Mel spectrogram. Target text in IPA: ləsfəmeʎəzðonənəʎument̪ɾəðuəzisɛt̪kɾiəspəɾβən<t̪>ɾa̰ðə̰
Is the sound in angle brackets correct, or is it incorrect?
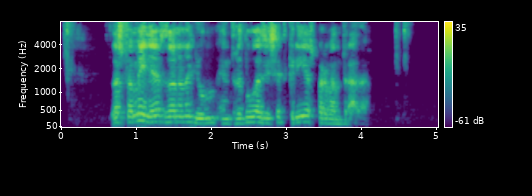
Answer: correct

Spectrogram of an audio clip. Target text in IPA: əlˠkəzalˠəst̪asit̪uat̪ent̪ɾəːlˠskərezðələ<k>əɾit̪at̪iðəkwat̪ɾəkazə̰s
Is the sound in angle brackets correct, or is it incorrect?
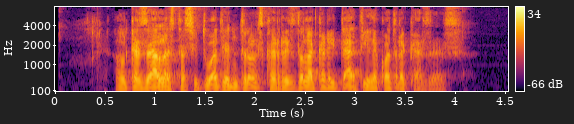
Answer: correct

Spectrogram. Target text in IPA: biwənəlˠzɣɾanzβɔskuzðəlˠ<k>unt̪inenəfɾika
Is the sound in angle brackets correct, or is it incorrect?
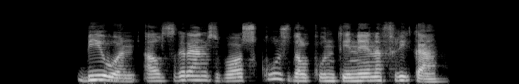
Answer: correct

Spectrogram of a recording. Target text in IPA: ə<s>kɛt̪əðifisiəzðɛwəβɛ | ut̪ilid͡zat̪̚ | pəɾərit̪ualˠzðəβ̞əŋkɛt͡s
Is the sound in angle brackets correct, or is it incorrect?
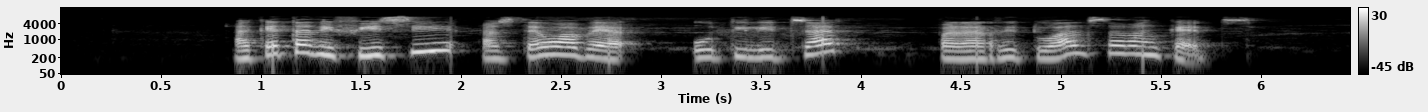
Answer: incorrect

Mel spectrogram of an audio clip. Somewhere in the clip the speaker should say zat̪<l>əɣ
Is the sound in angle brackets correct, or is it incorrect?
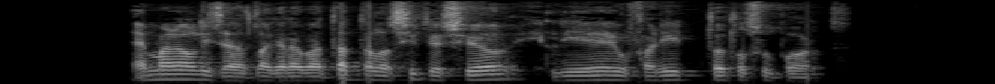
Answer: correct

